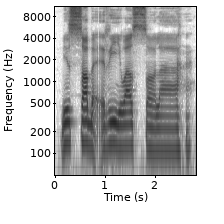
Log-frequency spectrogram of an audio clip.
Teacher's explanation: Kemudian huruf ro dibaca tipis, dibaca tarkik karena dia berharokat kasroh. Bisabri wassalah, tipis ya.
